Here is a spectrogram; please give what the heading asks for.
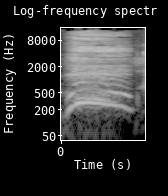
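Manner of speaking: sharp, mock-horrified gasp; imitated gasp for air. Storyteller imitates the rabbi's stunned wife, gasping. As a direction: suck in air like a shocked wife. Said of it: "just gasp for air".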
